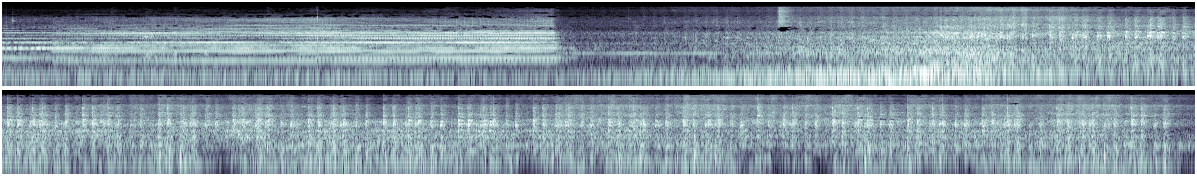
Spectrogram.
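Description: Indian Railways train horn sounding one long chord of several tones that cuts off after about five seconds, then a passenger train passing close at speed, loudest about nine seconds in as the head end goes by, followed by the steady rush and rattle of the coaches.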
